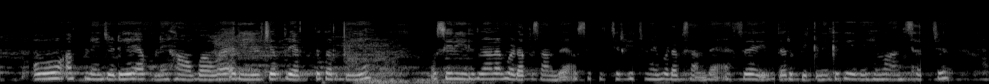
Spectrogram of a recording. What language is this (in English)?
Dogri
